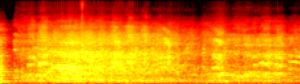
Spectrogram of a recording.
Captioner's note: audience laughing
